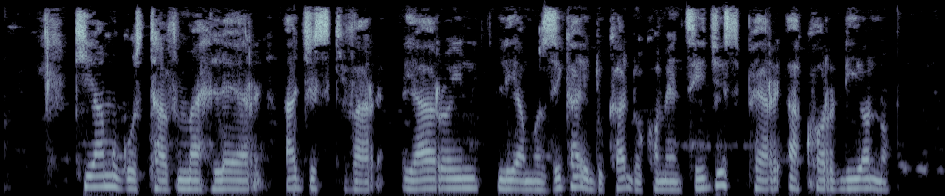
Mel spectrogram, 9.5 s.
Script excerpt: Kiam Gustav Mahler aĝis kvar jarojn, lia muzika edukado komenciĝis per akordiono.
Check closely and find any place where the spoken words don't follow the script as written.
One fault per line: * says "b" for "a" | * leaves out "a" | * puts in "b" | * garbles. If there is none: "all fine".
all fine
